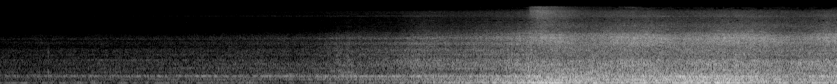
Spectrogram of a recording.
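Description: A high-speed train approaches and rushes past with a loud roar of wind and wheels.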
